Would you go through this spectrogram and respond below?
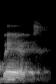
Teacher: Anterior semiabierta no labializada. Es la vocal de estas que nosotros podríamos entender como es, las es, que es la que suele aparecer en sílaba acentuada y además como vocal corta.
